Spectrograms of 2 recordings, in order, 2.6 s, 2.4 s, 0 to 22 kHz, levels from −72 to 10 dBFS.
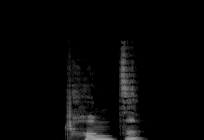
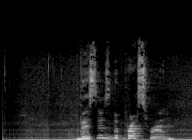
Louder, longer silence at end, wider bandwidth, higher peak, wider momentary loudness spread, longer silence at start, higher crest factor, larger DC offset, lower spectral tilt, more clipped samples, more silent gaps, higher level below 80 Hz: second, -27 LUFS vs -16 LUFS; first, 0.8 s vs 0 s; about the same, 16 kHz vs 16 kHz; second, -10 dBFS vs 0 dBFS; second, 13 LU vs 16 LU; first, 0.8 s vs 0.05 s; about the same, 20 dB vs 18 dB; neither; about the same, -4.5 dB/octave vs -5 dB/octave; neither; neither; second, -64 dBFS vs -50 dBFS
